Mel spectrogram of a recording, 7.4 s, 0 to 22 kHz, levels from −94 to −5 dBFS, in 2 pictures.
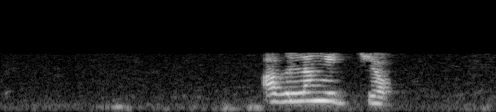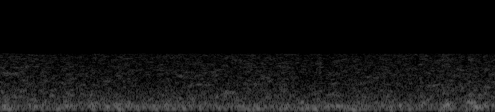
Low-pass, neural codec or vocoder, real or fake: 3.6 kHz; none; real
